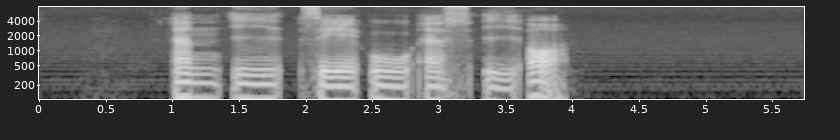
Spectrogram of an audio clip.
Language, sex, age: Swedish, male, 39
